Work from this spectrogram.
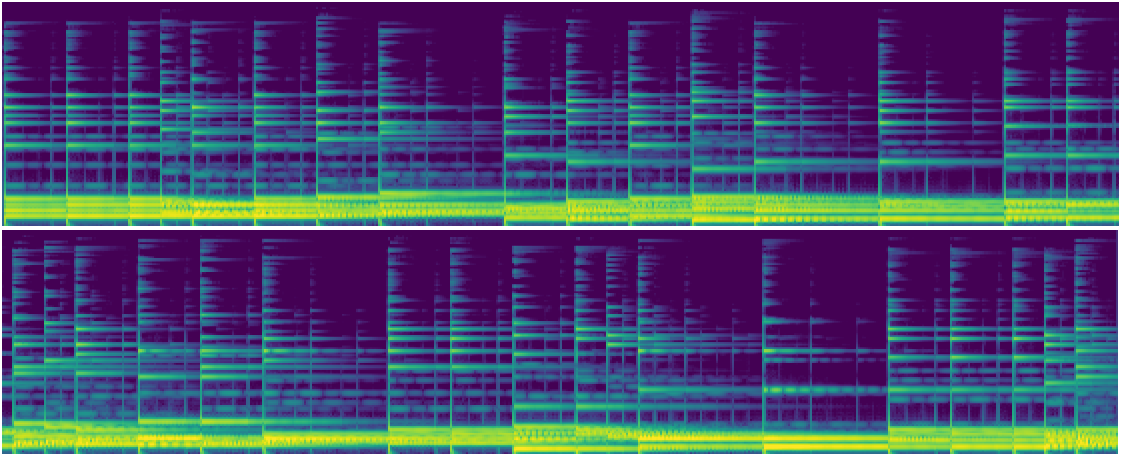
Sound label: Bells, hymn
